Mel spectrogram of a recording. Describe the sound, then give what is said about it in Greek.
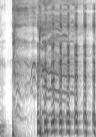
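Someone clears their throat: a harsh opening rasp, then a quick run of rhythmic, voiced hacking pulses, fairly loud and with no speech. “Εντάξει, ξέρω, ήταν δύσκολη διαδικασία το καθαρίζω το λαιμό μου.”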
